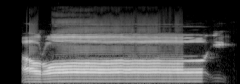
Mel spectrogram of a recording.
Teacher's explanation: را زبر کی وجہ سے پور پڑا جائے گا، مد متصل ہے، بڑی مد 5 الف کے برابر کھینچ کر پڑھیں گے، کی کو کھینچنا نہیں۔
